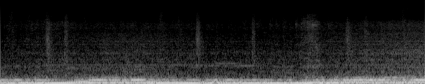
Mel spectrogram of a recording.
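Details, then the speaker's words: 1985 Ford Mustang LX 5.0 V8 with throttle body injection, warming up at idle: low V8 rumble never settles, speed drifting up and down; idle hunting, cause unknown, oil pressure good. "my edo's crap right now this thing doesn't want to stay idle i don't know why it's doing that"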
